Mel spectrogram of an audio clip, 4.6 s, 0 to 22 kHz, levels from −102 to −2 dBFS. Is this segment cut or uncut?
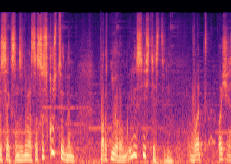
uncut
